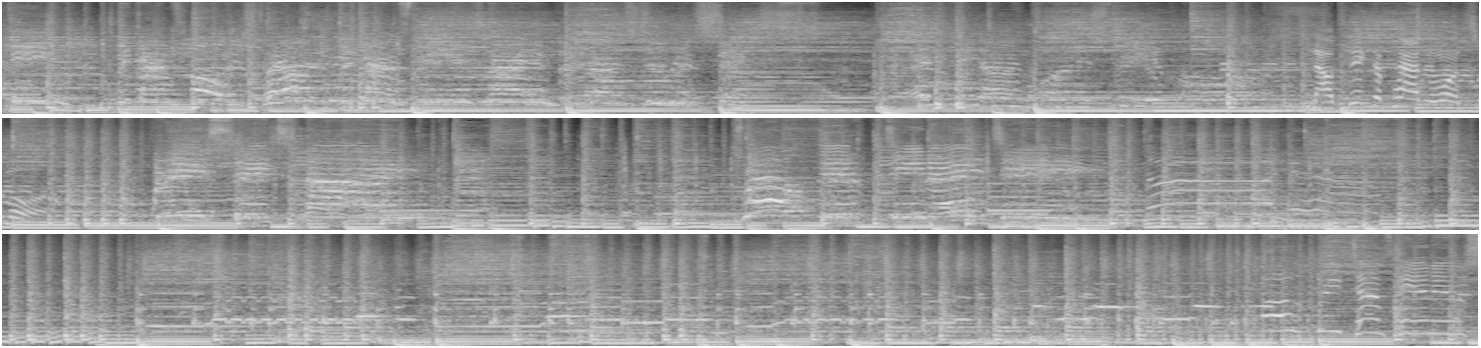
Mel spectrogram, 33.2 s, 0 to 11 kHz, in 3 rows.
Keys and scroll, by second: 14.9 shift+super+j, 22.6 shift+super+t, 29.9 shift+super+j.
